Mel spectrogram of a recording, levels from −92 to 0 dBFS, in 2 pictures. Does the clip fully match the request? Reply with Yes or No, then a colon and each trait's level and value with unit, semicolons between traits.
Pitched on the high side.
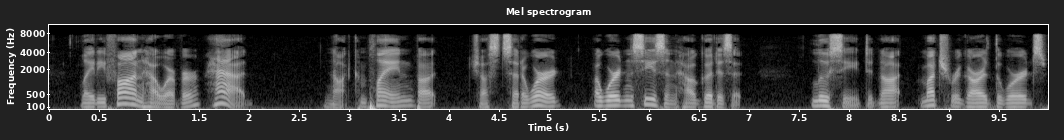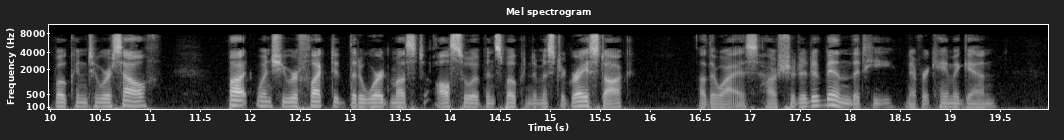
No: low, 115 Hz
